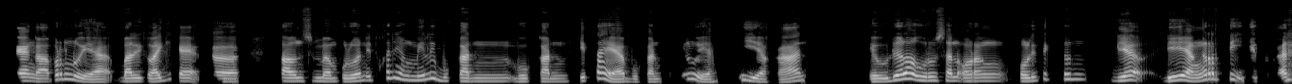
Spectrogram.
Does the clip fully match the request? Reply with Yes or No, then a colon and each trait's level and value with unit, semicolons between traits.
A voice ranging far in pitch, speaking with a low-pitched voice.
No: wide, 7.6 semitones; medium, 165 Hz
